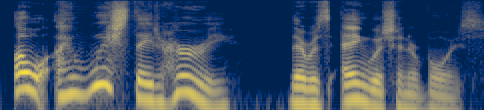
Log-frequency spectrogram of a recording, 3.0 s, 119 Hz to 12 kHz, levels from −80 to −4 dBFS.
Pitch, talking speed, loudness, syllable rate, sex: 180 Hz, 220 wpm, -19 LUFS, 5.9 syllables/s, male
